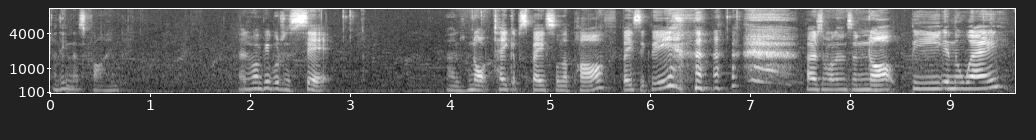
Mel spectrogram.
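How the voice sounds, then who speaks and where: A woman's voice: mid-range voice, expressive, measured pace, pauses often, a little hiss or hum. Chatty woman playing a game. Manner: chatty, laughs often, mock-outraged at park guests. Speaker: community manager streaming a game. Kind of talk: casual let's play commentary.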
